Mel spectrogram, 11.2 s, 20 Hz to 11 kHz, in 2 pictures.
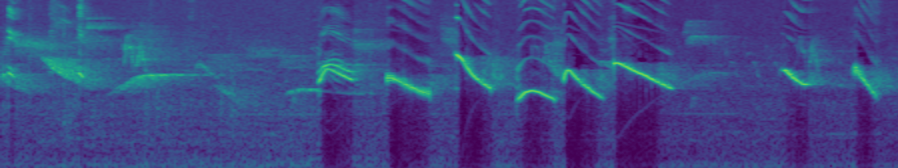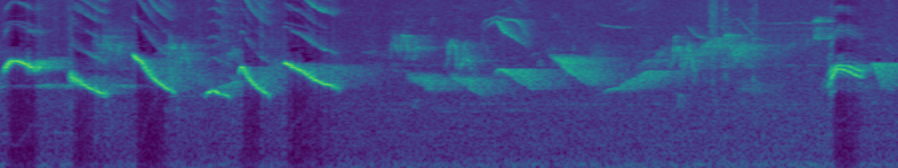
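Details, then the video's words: Green-winged saltator (trinca-ferro) kept by an amateur breeder, recorded 19 September 2020 on the breeder's premises; territorial song of loud, clear slurred whistles, each sliding downward, rapidly repeated for about six seconds, with softer chirping birds in the background. "ESQUENTE MUITO seu TRINCA FERRO"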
